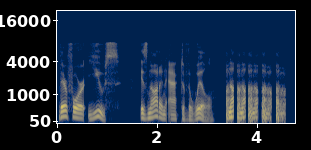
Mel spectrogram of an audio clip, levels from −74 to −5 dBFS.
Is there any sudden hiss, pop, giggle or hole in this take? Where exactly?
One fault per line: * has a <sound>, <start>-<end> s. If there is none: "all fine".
* has a laugh, 3.4-4.6 s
